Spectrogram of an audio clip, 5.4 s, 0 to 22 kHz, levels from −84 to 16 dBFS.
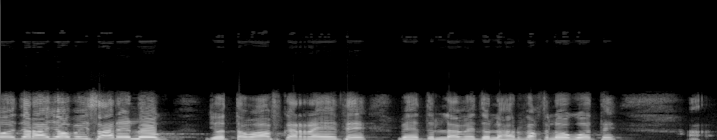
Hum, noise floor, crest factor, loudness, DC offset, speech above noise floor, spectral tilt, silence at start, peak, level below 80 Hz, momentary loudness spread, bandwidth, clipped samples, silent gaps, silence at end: none; -33 dBFS; 12 dB; -11 LUFS; under 0.1%; 21 dB; -5.5 dB/octave; 0 s; 0 dBFS; -52 dBFS; 7 LU; 7.6 kHz; under 0.1%; none; 0.15 s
